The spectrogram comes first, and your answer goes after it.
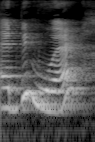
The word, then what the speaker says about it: Edwin Muir: Okay, so it is the pronunciation is Edwin Muir.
